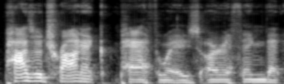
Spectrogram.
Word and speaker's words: positronic: The surgeon hesitated a moment, as though the question fitted nowhere in his allotted postronic pathways. So I pronounced it wrong. Positronic pathways are a thing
